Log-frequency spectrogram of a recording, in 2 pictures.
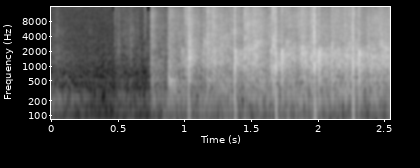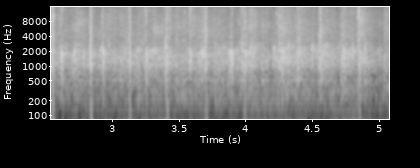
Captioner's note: people clapping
